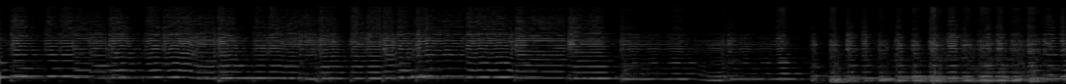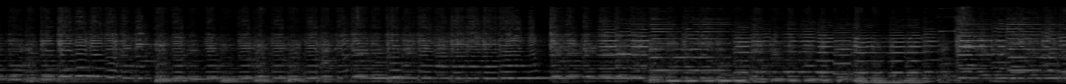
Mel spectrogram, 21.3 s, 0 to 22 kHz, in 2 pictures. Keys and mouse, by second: 0.5 click, 2.3 shift+e, 2.8 z, 6.0 click, 6.4 middle click, 10.8 middle click, 11.7 middle click, 12.9 e, 13.1 s, 15.6 click, 16.0 middle click, 17.4 1, 18.4 click, 18.9 click, 19.1 middle click, 20.5 click.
